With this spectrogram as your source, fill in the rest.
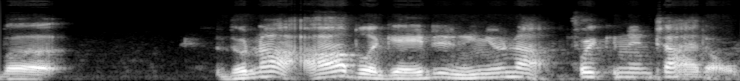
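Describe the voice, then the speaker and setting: A man is speaking. His pitch swings very widely. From New York. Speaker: YouTuber. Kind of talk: casual live stream chat. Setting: live stream.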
